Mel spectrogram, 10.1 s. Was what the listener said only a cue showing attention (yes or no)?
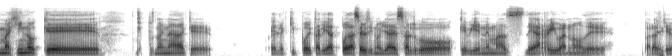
yes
